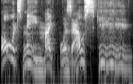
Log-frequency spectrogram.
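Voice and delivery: drawn-out, swooping up to a high pitch. Voicing a crashing character as a self-admitted poor impression: Mike Wazowski voice. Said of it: "I warned you I don't do it".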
